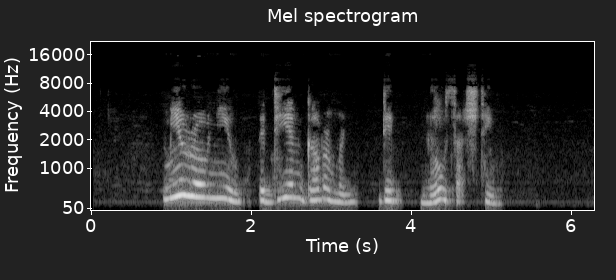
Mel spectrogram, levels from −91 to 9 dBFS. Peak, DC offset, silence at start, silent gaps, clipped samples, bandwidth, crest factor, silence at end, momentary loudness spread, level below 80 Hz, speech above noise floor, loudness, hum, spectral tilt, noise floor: -2 dBFS; under 0.1%; 0.9 s; none; under 0.1%; 7.6 kHz; 18 dB; 1.15 s; 17 LU; -62 dBFS; 47 dB; -18 LUFS; none; -4.5 dB/octave; -64 dBFS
